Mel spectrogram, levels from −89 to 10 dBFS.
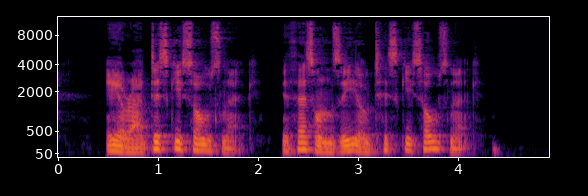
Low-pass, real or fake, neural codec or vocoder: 10.8 kHz; real; none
